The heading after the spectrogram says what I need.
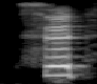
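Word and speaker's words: sept: Entonces tenemos el seis, luego tenemos el siete, sis, digo sis set. La T normalmente al final no suena, pero aquí sí suena.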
